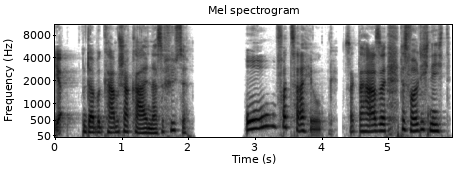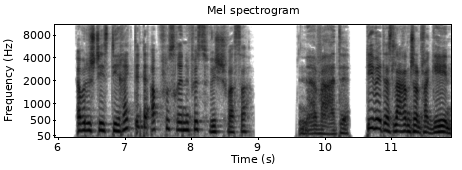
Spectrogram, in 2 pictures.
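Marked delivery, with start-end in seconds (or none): 9.6-11.9 growled, snarling. Narrator reads the jackal speaking to the hare, growled. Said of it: "knurrte Schakal".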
